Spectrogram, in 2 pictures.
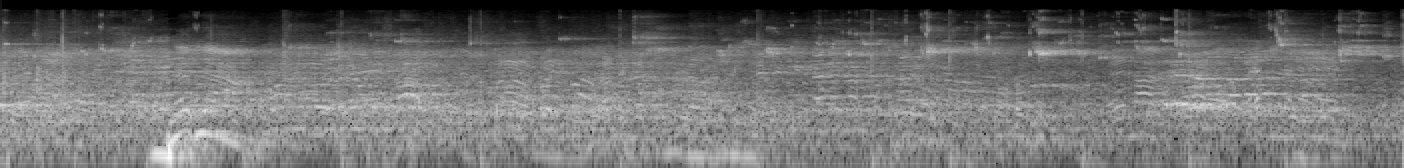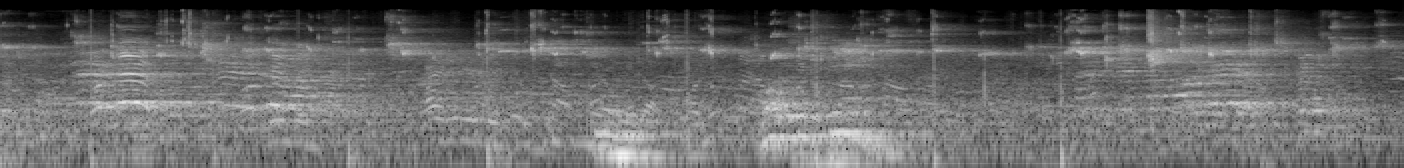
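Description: A large crowd cheers and chatters.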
